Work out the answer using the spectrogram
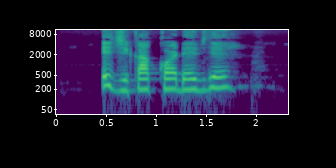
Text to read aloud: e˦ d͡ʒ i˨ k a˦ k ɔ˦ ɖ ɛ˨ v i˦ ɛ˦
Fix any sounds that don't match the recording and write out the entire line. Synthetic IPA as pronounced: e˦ d͡ʒ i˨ k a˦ k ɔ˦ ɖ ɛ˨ v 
